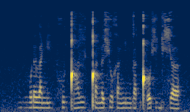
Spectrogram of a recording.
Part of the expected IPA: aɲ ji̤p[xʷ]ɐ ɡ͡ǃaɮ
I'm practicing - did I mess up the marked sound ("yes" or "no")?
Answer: no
